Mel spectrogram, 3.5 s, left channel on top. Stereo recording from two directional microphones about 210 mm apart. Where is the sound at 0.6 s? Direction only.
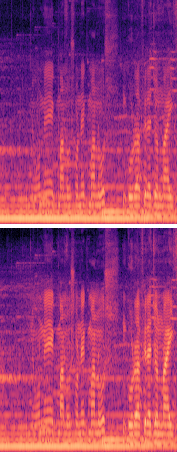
5° left (ahead or behind).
